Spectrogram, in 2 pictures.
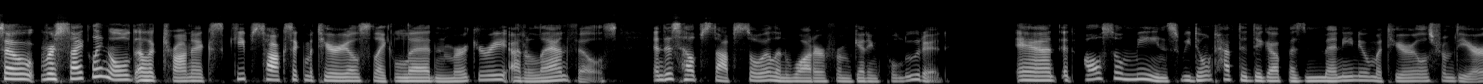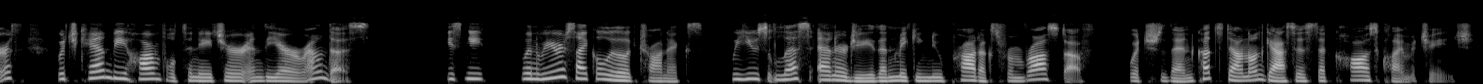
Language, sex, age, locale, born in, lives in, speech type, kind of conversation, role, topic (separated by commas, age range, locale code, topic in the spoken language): English, female, 30-34, en-US, Philippines, United States, read, expert-assistant, expert, How does recycling electronics reduce environmental pollution?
